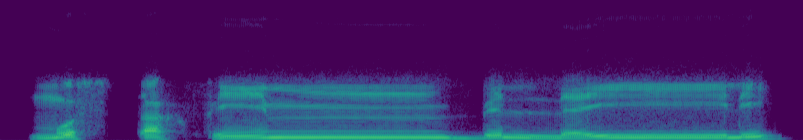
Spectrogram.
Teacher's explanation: یہ دیکھیں، یہ ریڈ کلر میں فا ہے تو فا کے نیچے تنوین ہے اور ساتھ میم ہے چھوٹی سی، تو یہ فن نہیں ہوگا، تنوین کی نون نہیں بولے گی، بلکہ فم فم کر کے بولا جائے گا۔ مستخفم باللیل، جب بھی چھوٹی سی میم دیکھیں تو تنوین کی نون پھر وہ ریموو ہو جائے گی، وہ نہیں پڑی جائے گی۔ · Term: اقلاب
